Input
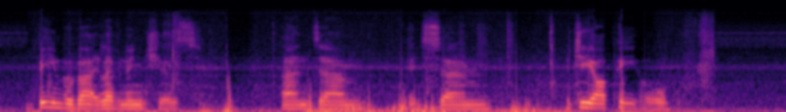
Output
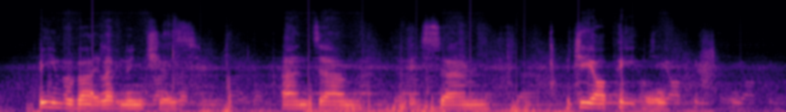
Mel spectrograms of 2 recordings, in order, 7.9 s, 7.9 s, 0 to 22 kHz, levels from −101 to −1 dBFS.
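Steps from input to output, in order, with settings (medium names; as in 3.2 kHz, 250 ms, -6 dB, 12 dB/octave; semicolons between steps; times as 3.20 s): bass shelf 200 Hz -8 dB; thinning echo 747 ms, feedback 27%, high-pass 170 Hz, level -19.5 dB; on a send at -21 dB: reverberation RT60 1.7 s, pre-delay 3 ms; on the sum: harmonic tremolo 2.3 Hz, depth 50%, crossover 650 Hz; in parallel at +1.5 dB: compression, threshold -43 dBFS, peak gain reduction 17.5 dB; on the sum: level-controlled noise filter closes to 1.2 kHz, open at -31 dBFS; dynamic bell 400 Hz, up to +4 dB, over -44 dBFS, Q 1.2; crackling interface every 0.54 s, samples 128, repeat, from 0.92 s; trim -1 dB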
